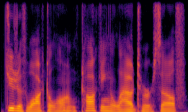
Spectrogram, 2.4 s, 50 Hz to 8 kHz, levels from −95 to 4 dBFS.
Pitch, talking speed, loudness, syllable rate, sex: 135 Hz, 180 wpm, -19 LUFS, 5.8 syllables/s, female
